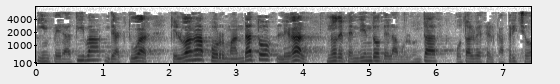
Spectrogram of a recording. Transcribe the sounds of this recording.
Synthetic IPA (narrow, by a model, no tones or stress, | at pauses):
impe̞ɾat̪iβ̞aðe̞akt̪uaɾ | ke̞loaɣ̞apo̞ɾmãnd̪at̪o̞le̞ɣ̞alno̞ð̞e̞pẽ̞nd̪je̞nd̪o̞ðe̞laβ̞o̞lunt̪aðot̪alβe̞θe̞lkapɾit͡ʃo̞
